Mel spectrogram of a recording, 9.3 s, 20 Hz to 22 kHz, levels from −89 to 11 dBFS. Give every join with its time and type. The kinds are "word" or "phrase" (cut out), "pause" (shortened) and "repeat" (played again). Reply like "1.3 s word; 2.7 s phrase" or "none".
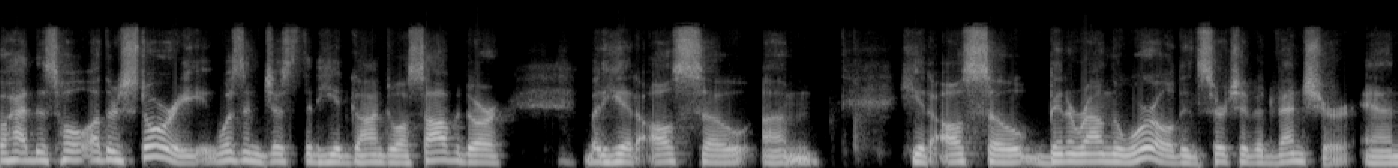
none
